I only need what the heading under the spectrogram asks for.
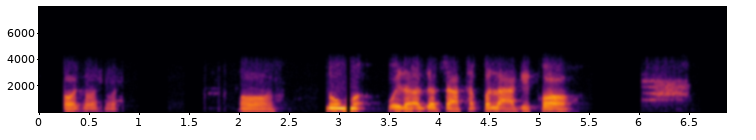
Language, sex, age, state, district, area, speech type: Manipuri, female, 60+, Manipur, Kangpokpi, urban, conversation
